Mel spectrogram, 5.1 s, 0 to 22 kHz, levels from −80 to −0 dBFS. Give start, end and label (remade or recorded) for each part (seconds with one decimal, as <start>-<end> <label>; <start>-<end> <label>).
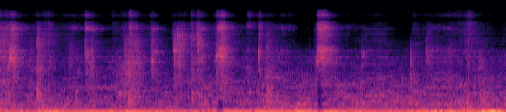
0.0-5.1 remade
